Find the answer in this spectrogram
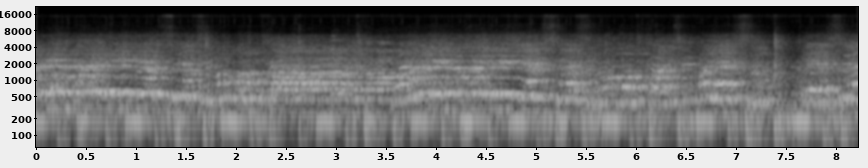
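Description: Church choir of mixed voices singing a gospel song together, over a steady beat from hand drums of about two strokes a second.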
